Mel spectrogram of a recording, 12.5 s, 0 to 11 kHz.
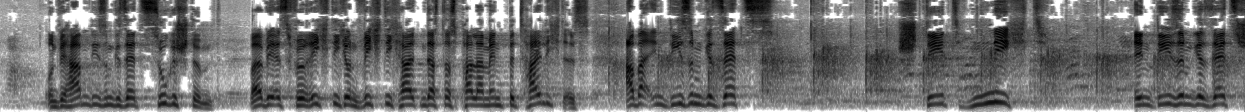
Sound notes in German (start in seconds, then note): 6.0 Beifall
